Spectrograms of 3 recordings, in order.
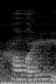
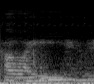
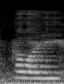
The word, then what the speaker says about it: kawaii: take the concept of kawaii and how many here have heard of the word kawaii good and it's not PR it's not pronounced Kawai but Kawaii um Kawaii and how how would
